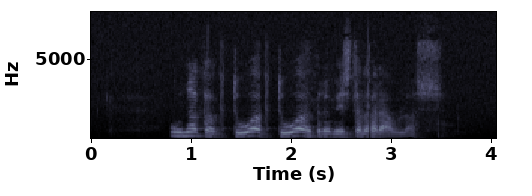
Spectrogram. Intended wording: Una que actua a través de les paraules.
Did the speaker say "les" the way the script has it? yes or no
no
